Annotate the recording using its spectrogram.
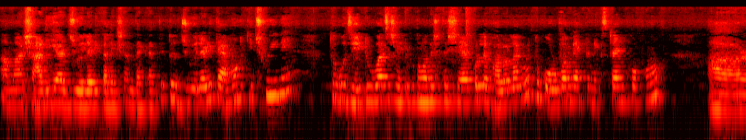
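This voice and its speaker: A woman's voice: mid-range voice, darkish tone. A young woman, talking to her viewers in a casual phone vlog from home, earnest and a little repetitive. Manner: earnest, speaks straight to viewers, repeats herself. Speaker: vlogger. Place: room at home. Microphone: phone camera. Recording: roomy echo with faint background hiss.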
